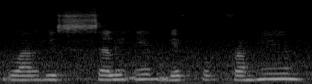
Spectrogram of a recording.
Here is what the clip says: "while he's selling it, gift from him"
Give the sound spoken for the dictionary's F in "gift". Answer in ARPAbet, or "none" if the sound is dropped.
none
